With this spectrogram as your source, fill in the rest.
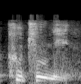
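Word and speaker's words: Kuthumi: And then we talk about Master Kutumi, which is spelled Kut-Humi. That's how we pronounce it.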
